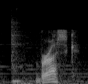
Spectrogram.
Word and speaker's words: brusque: what it means but unsure of the pronunciation brusk Brusque so Brusly brusk brusk there we go Brusly don't be foolish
